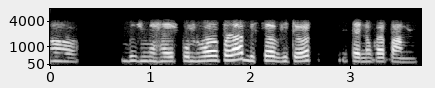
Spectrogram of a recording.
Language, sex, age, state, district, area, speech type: Assamese, female, 30-45, Assam, Dibrugarh, urban, conversation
